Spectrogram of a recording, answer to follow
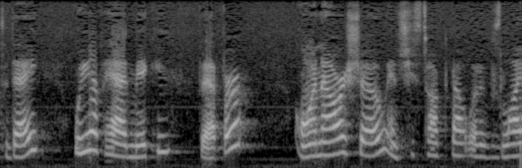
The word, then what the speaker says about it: Pfeffer: can always email and her last name is pronounced feffer Feer so it is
